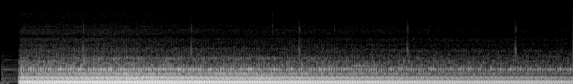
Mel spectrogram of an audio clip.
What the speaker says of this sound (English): So, on idle, this is what the Polo GTI sounded like.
